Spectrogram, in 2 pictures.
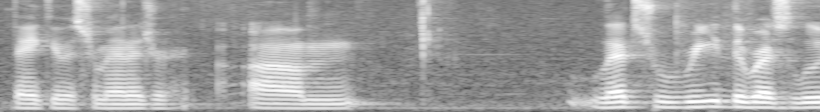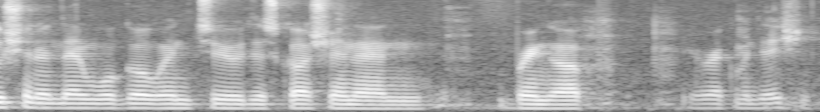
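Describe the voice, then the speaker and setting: A man's voice: mid-range voice, level tone, moderate pace, a little mellow. A man speaking as a mayor chairing a formal public meeting, heard over a meeting room microphone. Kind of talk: formal meeting procedure and remarks. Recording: meeting room mic with clear background noise.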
